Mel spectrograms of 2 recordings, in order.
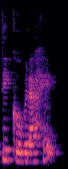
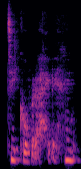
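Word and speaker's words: Tycho Brahe: Su nombre se pronuncia realmente Ticobraje. Ticobraje.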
